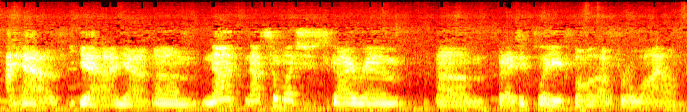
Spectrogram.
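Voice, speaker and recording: A man with a fairly high voice talks in a casual interview as a voice actor. He thinks aloud in a conversational, hesitant way. The room sounds echoey, and music plays faintly behind him. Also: slow pace, fairly bright tone, lo-fi sound. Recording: roomy echo with music underneath.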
